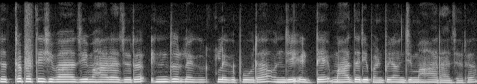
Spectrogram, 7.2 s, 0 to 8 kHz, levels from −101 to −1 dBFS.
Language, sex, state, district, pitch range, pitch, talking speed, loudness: Tulu, female, Karnataka, Dakshina Kannada, 205-225 Hz, 215 Hz, 90 wpm, -15 LUFS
